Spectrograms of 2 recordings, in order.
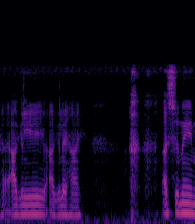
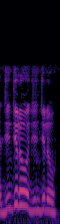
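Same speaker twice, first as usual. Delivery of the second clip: louder, higher call for the audience; raised voice; 8 semitones higher, 7 dB louder than usual. Real, not acted. Live host testing the sound for viewers, raised voice. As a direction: speak up to be heard. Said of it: "കുറച്ചും കൂടെ സൗണ്ടിൽ പറയാം".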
